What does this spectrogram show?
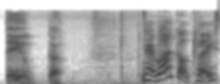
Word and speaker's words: Ceuta: It's not Ceuta, it's this. Ceuta. Ceuta.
